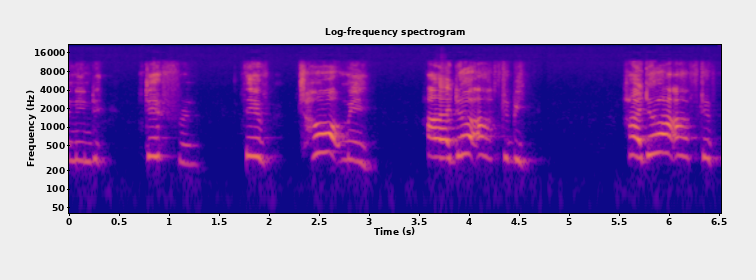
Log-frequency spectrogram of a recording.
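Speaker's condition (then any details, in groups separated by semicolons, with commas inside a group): Cerebral palsy; wheelchair user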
